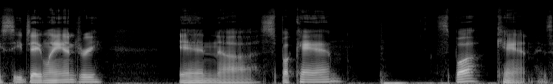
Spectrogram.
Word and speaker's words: Spokane: into the homie cj landry in uh spokane spa can is how you pronounce it even though it's spelled spo kane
